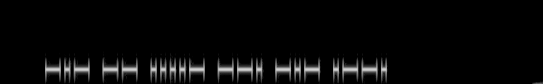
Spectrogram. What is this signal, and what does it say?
Morse code, heard as a keyed tone, about 32 wpm, 700 Hz. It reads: KM4GKP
